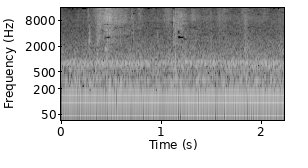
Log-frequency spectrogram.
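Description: Steady low electrical hum from the bench setup, with a few faint clicks.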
